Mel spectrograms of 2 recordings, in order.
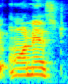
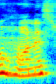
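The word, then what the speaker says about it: honest: N Urdu teacher होगा ये ऑनेस्ट इसको नेस्ट मत पढ़िए इसको ऑनेस्ट पढ़ा जाता है एस साइलेंट होता है इसमें तो ऑनेस्ट अ से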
